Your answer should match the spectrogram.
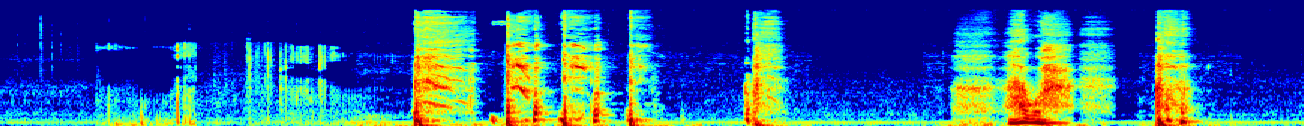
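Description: A man coughing: a run of about five sharp coughs in quick succession, then a longer, heavier cough and one last short cough near the end.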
